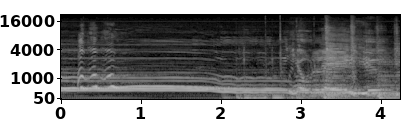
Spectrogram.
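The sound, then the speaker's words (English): A long, wavering coyote-style howl, sustained and fairly loud, with the pitch sliding and dipping, sung by a human voice over steady musical accompaniment. “We're gonna hoop and holler and howl at the moon.”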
